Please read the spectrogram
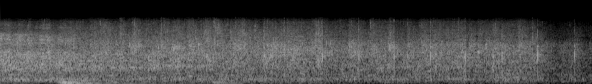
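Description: Large audience applauding, dying down near the end.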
